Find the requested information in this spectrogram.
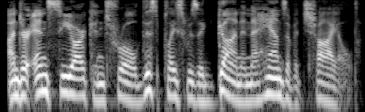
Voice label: female adult greeting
